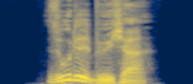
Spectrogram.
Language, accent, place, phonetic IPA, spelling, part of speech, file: German, Germany, Berlin, [ˈzuːdl̩ˌbyːçɐ], Sudelbücher, noun, De-Sudelbücher.ogg
- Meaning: nominative/accusative/genitive plural of Sudelbuch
